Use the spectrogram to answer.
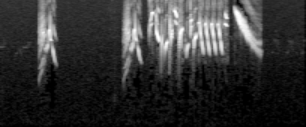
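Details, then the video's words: Goldfinch song played to attract other birds: a few short twittering notes lead into a rapid rattling series of clear chirps, ending in a drawn-out descending buzzy note. The background is clean. "GOLDFINCH SONG to ATTRACT Other Birds"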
